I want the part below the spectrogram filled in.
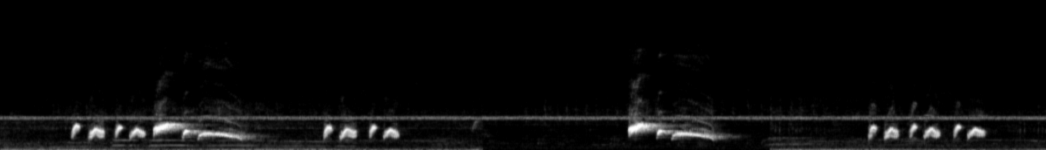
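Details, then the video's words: Female red-whiskered bulbul singing at dawn to stimulate males: repeated bursts of three to five short whistled notes alternating with longer falling slurred phrases, with brief silent gaps; a thin steady high tone persists. "Chim chào mào mái hót sáng kích bổi nhanh ra giọng"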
